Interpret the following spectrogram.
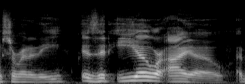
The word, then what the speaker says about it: Io: But, it's pronounced IO.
